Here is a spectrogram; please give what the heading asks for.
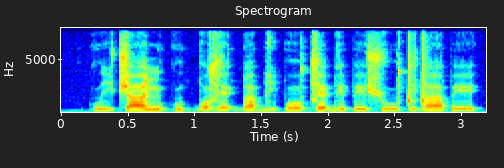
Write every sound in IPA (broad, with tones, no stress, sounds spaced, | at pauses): kʷ iː˨ t͡ʃ aː˦ ɲ ʊ˦ kʷ i˦ ɡ͡b ɔ˨ z ɛ˨ ɡ͡b a˨ b i˨ p oː˦ t͡s ɛ˦ b e˨ p ɪ˦˨ ʃ uː˦˨ t ɪ˨ d aː˨ p eː˨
